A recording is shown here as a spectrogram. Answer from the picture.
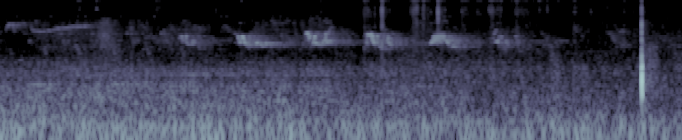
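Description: A songbird singing a series of short, down-slurred chirps, about one every two-thirds of a second, over quiet woodland background. A single sharp snap near the end.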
